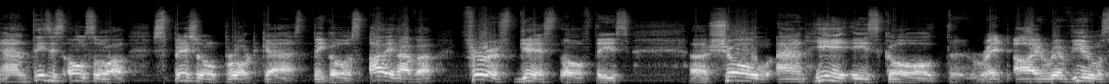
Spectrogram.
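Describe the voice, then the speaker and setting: A man from Finland with a Finnish accent, hosting a casual live chat, enthusiastic, laughing often and swearing for emphasis. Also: medium pitch. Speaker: host.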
